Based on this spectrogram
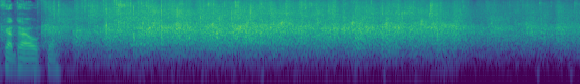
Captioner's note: applause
